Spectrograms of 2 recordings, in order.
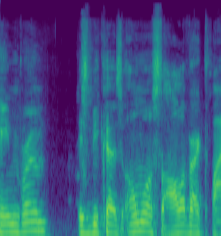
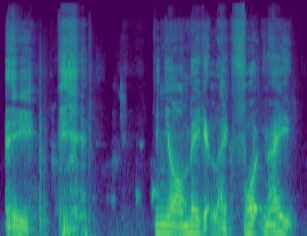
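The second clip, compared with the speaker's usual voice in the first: light, hammed-up Jersey client character; Jersey accent. Developer mimicking clients asking for Fortnite, mock Jersey accent. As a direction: put on a bit of a Jersey accent. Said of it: "this character impression that I would do".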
